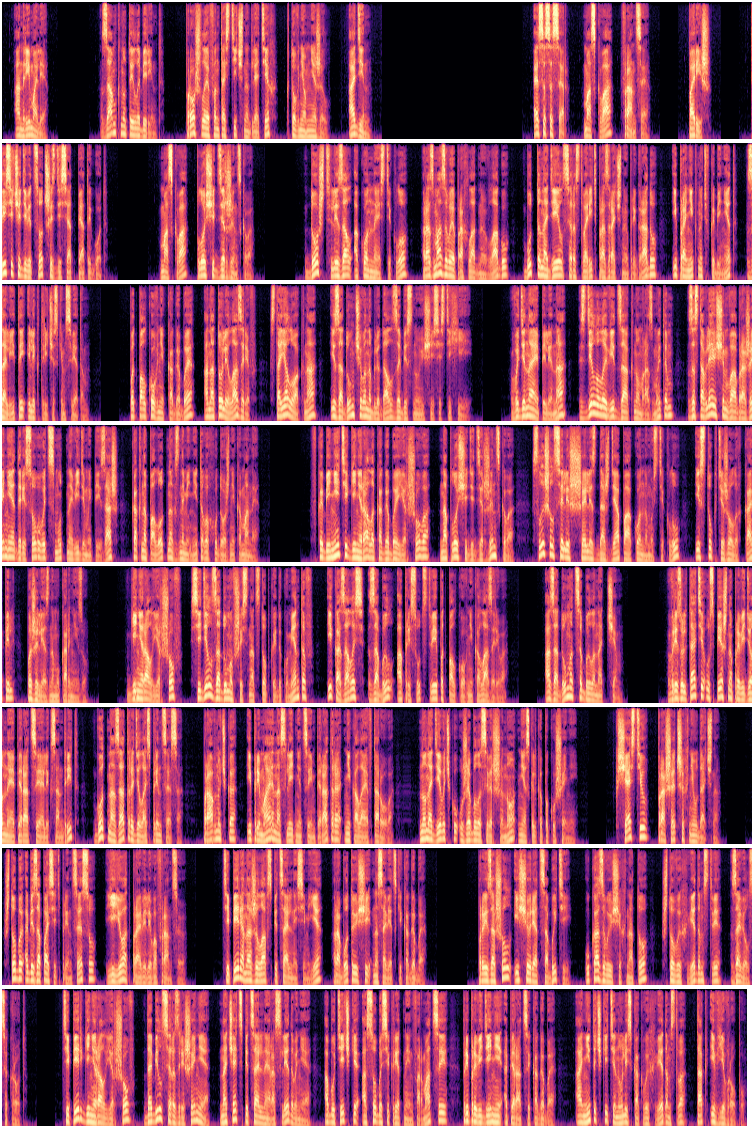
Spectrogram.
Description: Аудиокнига Замкнутый лабиринт | Библиотека аудиокниг
Aудиокнига Замкнутый лабиринт Автор Анри Малле Читает аудиокнигу Авточтец ЛитРес.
